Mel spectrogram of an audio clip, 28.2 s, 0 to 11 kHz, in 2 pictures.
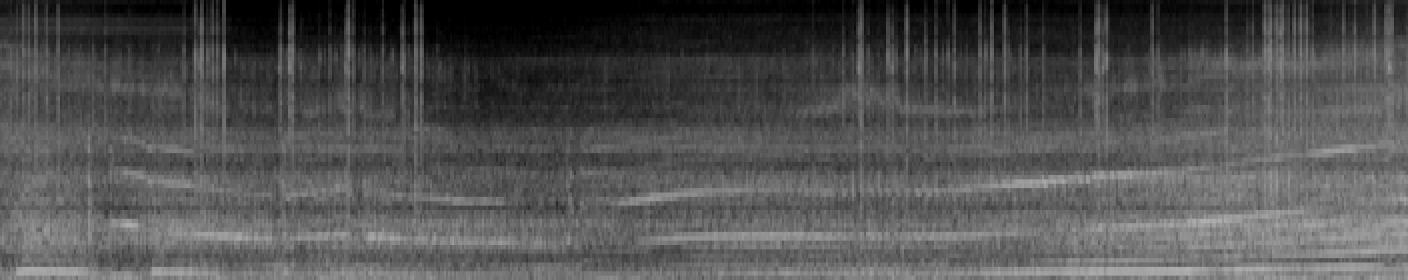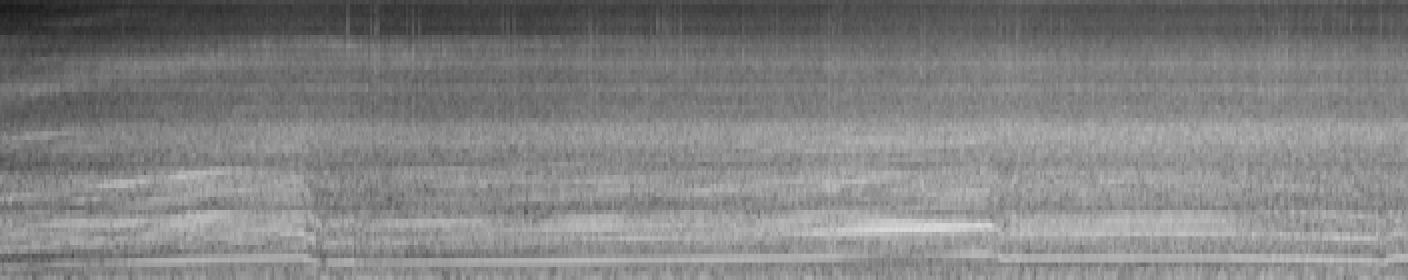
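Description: Suzuki GSX-R750 K5's inline-four engine accelerating hard out of a turn, its pitch climbing steadily and dropping sharply at three upshifts in the second half. Wind noise builds as speed rises.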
